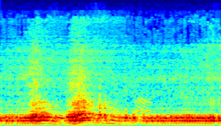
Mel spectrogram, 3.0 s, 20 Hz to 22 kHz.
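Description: Loud exhaust note from a 2019 Benelli TNT 300 motorcycle, idling close by with two quick blips of revving early on, as someone talks over the engine.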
